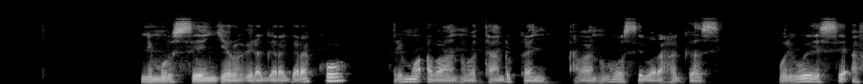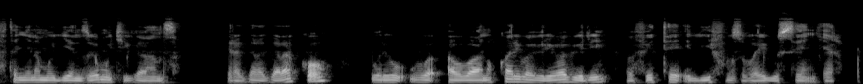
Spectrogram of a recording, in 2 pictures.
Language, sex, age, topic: Kinyarwanda, male, 18-24, finance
